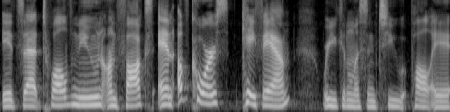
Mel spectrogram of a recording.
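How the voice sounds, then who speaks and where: An ordinary speaking voice from a woman, fairly low in pitch and fairly slow, with a dry, close sound and no echo. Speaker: podcast host and team sideline reporter. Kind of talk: casual podcast hosting and interview. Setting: studio.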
